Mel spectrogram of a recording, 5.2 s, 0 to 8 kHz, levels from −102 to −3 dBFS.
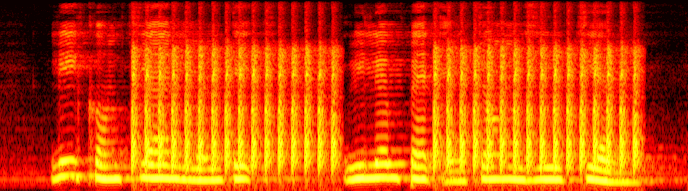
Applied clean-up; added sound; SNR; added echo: none; Gunshot, gunfire; 1 dB; reverberation time 1.3 s.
